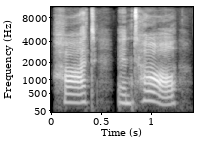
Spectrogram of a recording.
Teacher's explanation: many Americans pronounce hot and tall with the same vowel sound. The O sound.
